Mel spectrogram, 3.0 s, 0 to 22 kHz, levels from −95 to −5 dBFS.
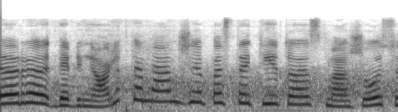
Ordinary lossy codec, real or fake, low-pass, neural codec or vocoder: Opus, 32 kbps; fake; 10.8 kHz; codec, 44.1 kHz, 7.8 kbps, Pupu-Codec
